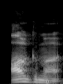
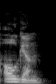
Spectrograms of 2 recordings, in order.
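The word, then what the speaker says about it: Ogham: So you squint and look, and it's a word, but it's not a word in Ogma, in the it's a Ogam.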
